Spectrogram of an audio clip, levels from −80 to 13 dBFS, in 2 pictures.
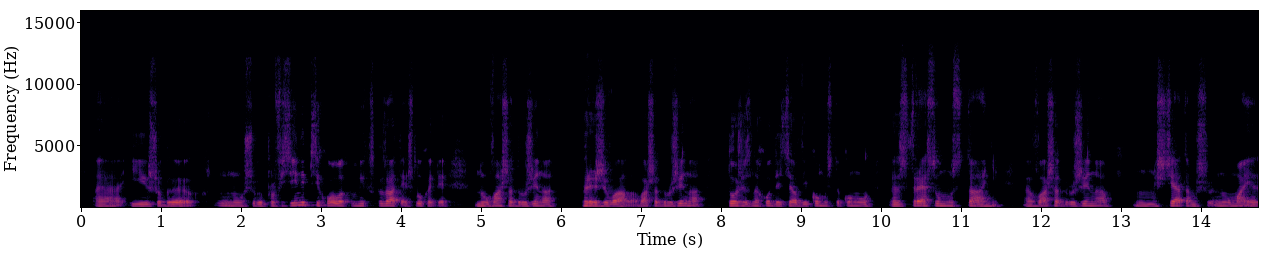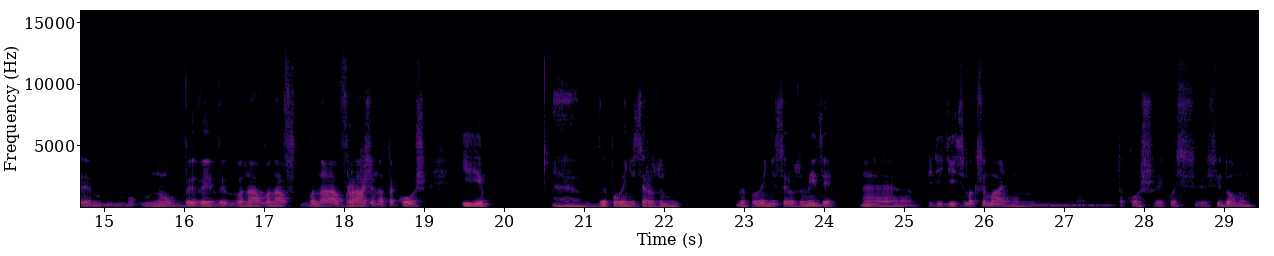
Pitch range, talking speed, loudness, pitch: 130-155 Hz, 100 wpm, -42 LUFS, 140 Hz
